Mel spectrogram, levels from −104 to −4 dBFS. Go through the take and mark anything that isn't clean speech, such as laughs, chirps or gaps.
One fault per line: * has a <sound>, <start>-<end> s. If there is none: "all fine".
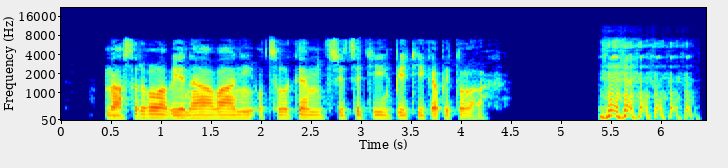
* has a laugh, 5.4-6.4 s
